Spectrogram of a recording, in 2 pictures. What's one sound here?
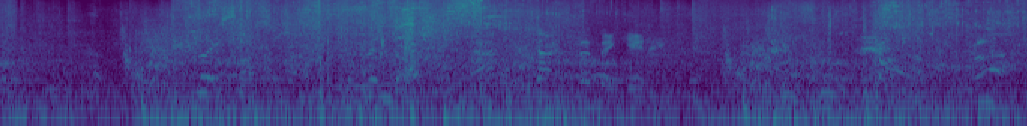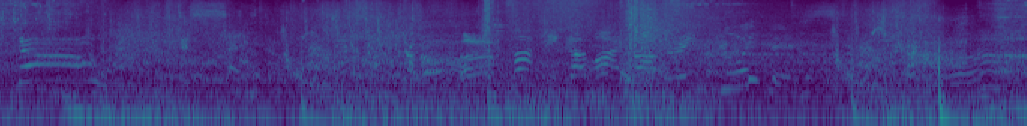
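Lightning spells crackle and hiss loudly.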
